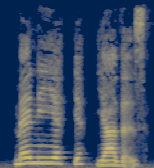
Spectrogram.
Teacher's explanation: many others 和后面的 others 在做连读呢，需要加一个小小的 ye 这个半元音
